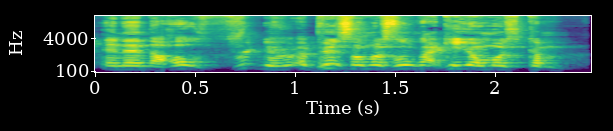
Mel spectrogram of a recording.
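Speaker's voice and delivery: normal talking voice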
